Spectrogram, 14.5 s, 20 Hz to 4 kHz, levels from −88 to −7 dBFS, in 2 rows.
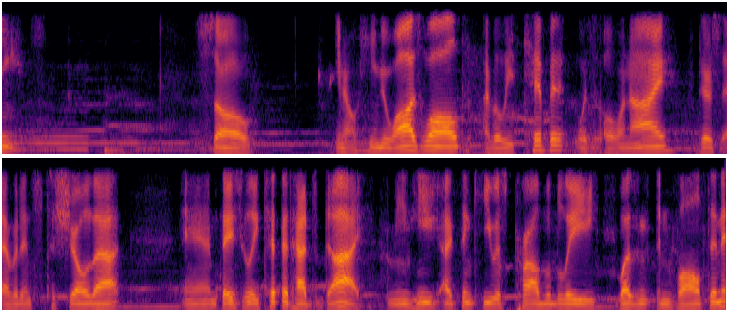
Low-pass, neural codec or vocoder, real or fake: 3.6 kHz; autoencoder, 48 kHz, 32 numbers a frame, DAC-VAE, trained on Japanese speech; fake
